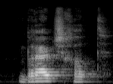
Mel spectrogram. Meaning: 1. dowry (money or goods given to the bridegroom by the bride's parents) 2. bride price, reverse dowry (money or goods given to the bride or her parents by the bridegroom or his parents)
- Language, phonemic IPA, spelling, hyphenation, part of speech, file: Dutch, /ˈbrœy̯t.sxɑt/, bruidsschat, bruids‧schat, noun, Nl-bruidsschat.ogg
